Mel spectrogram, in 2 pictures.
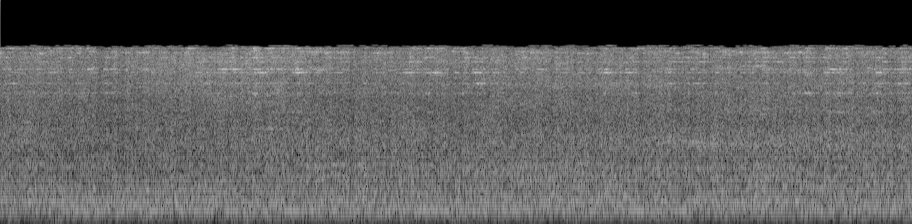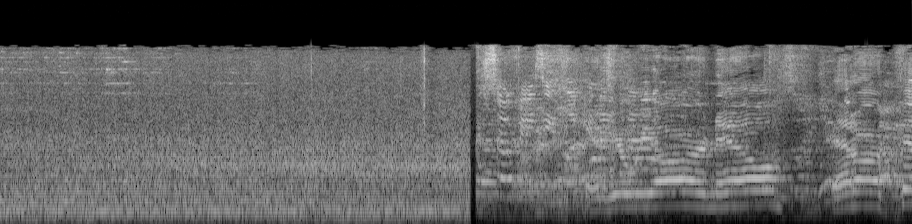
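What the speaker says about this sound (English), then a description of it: "Oh, the bridge is shaking. There's a train right behind us." A train rumbles past close by on a shaking bridge in Sydney, with a loud, sustained roar and some metallic screech, then cuts abruptly to people talking.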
